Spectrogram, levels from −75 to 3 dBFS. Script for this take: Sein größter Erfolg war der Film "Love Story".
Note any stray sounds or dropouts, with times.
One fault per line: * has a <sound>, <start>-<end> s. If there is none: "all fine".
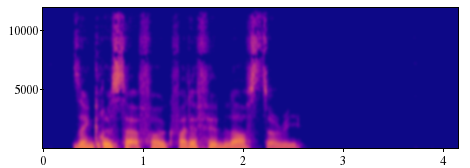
all fine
